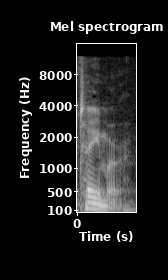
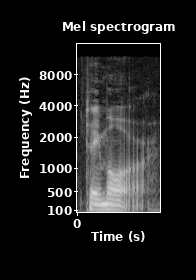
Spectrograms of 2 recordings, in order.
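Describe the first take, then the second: First: The stress is on the first syllable. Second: The stress is on the second syllable. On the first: The speaker calls it right. "the accent is on the first syllable" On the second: The speaker calls it wrong. "Oftentimes you hear it pronounced Tamar"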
